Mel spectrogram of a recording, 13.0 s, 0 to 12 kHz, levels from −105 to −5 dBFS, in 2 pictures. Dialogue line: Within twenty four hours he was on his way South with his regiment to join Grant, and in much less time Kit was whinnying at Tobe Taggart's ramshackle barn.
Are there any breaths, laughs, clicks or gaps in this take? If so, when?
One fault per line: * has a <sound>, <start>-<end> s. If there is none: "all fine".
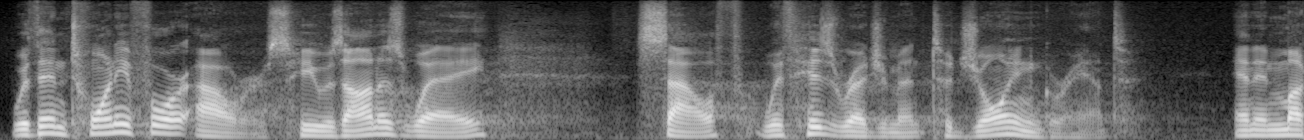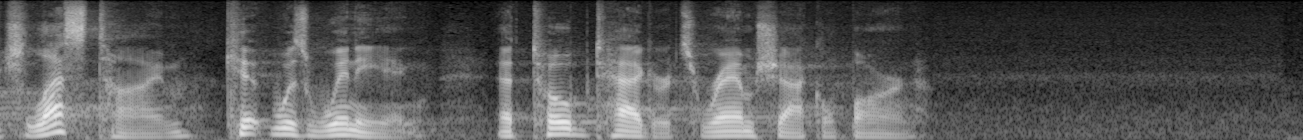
all fine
